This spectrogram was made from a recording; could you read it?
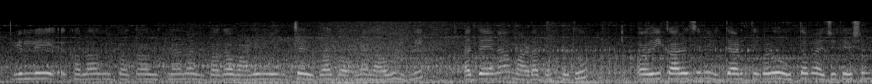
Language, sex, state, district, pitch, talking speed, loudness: Kannada, female, Karnataka, Dakshina Kannada, 250 Hz, 115 wpm, -26 LUFS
